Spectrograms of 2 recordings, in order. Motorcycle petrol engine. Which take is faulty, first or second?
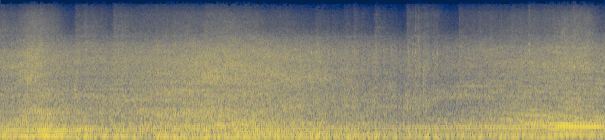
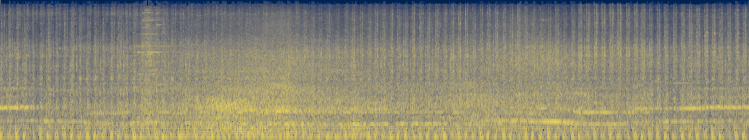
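second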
